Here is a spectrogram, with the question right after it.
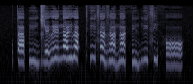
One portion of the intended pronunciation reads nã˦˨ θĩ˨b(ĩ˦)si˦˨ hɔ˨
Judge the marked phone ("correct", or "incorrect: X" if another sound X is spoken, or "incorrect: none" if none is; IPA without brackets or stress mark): correct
